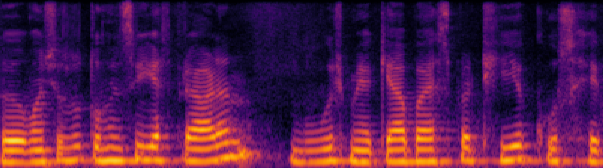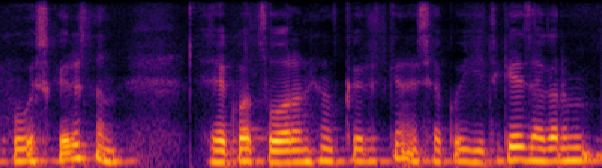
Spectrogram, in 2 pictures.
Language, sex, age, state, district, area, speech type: Kashmiri, male, 30-45, Jammu and Kashmir, Shopian, rural, spontaneous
